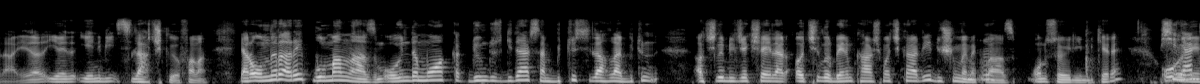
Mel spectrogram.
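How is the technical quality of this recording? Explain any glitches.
No glitches are audible; the speech carries only the normal band limit near 8 kHz and the light coding texture of an Opus call path at 32 kbps.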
